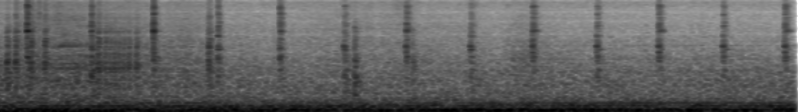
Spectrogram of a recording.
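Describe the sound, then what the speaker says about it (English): A truck drives along carrying a load of cedar deck boards and posts, giving a steady low engine and road rumble with a regular ticking, like a turn signal, over it. "I'm driving all the lumber home now."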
